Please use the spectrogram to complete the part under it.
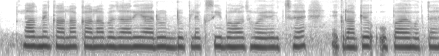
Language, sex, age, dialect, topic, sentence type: Maithili, female, 25-30, Angika, agriculture, question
